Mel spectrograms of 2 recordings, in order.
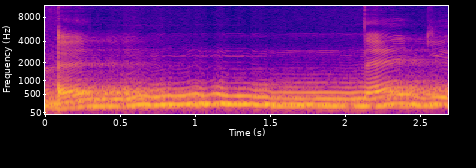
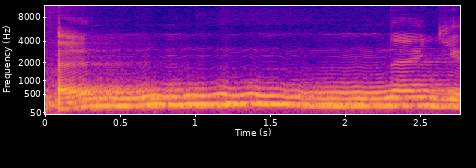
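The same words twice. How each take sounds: Both takes have the same delivery.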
